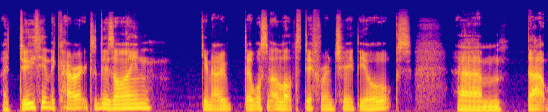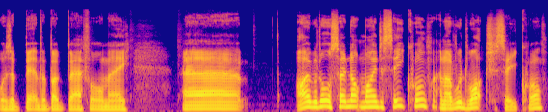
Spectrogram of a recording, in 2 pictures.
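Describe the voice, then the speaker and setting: A man's voice: medium pitch, normal speed, smooth, no echo, clean studio sound. A man co-hosting a podcast in casual chat, playful and opinionated as he rambles along. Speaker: podcast co-host.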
